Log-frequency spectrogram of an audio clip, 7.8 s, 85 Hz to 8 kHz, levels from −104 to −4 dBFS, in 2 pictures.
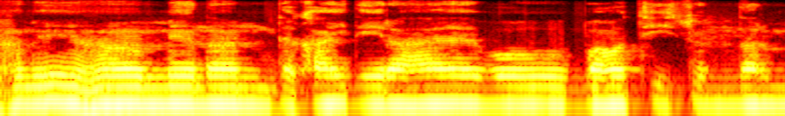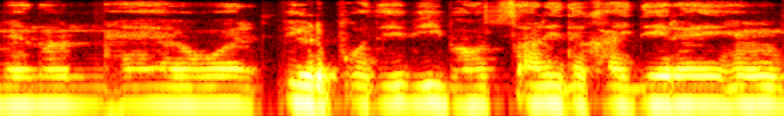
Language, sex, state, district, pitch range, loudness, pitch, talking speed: Hindi, male, Chhattisgarh, Bilaspur, 130-135 Hz, -18 LUFS, 135 Hz, 175 wpm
